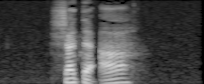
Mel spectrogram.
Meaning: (verb) a solid roundish object (SRO) starts to be carried; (noun) south
- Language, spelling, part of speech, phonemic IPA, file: Navajo, shádiʼááh, verb / noun, /ʃɑ́tɪ̀ʔɑ́ːh/, Nv-shádiʼááh.ogg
